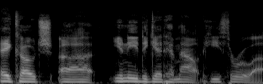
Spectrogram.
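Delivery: put-on low, flat, dead straight-faced monotone, never rising. Retelling how Colby talks to the coach, imitating Colby's deadpan monotone. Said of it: "just complete straight faced, never elevating above a three".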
